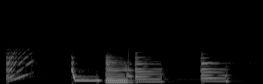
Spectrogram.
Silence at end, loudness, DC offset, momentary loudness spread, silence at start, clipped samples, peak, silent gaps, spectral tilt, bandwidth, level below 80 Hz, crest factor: 0.3 s; -44 LUFS; under 0.1%; 14 LU; 0.05 s; under 0.1%; -26 dBFS; none; -11.5 dB/octave; 3.7 kHz; -72 dBFS; 16 dB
